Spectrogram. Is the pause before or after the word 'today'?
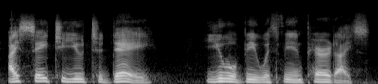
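after. The pause comes after the word today. The promise is made today, not the arrival. The speaker calls it right. "There's a difference between assuredly, I say to you today"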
